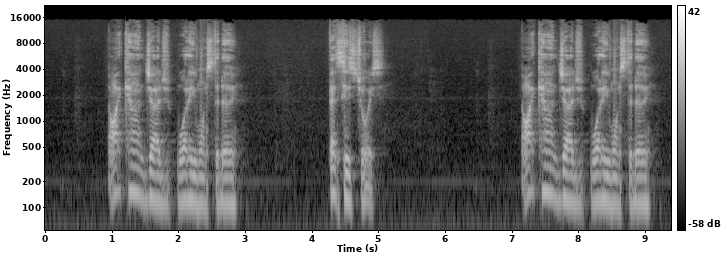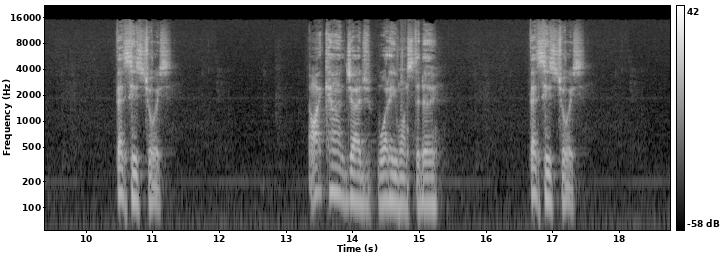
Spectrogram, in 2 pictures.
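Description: A young man speaks calmly and earnestly at close range.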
